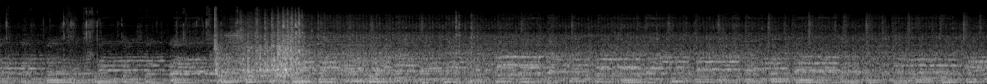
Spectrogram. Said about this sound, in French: C'est que je vais démarrer le tracteur, ça risque de faire beaucoup de bruit.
